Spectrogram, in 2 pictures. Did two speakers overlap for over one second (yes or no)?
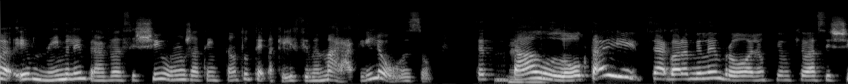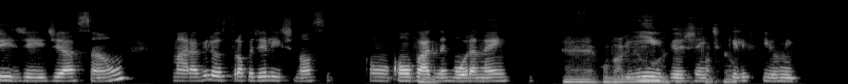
yes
